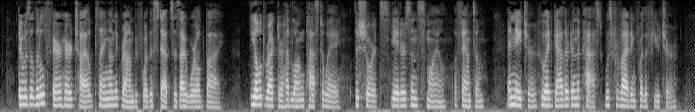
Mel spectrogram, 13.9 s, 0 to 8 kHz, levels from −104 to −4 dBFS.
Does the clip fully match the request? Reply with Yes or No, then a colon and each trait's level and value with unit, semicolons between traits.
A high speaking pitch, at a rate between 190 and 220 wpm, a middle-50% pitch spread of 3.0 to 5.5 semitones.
No: medium, 170 Hz; average, 195 wpm; average, 3.5 semitones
